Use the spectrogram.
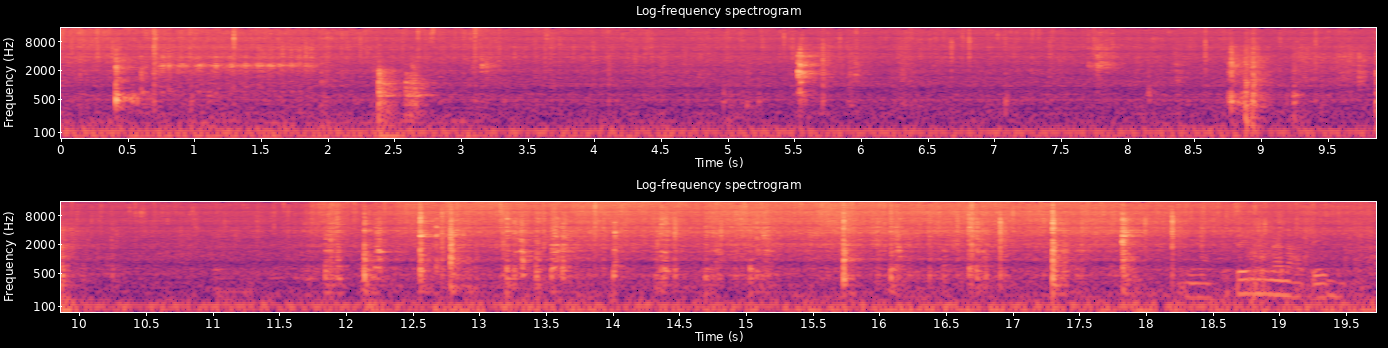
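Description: Chopped onion with ginger and garlic frying and being stirred in a pan for goat salona, a steady close sizzle with scraping and utensil clatter that grows busier and louder toward the end.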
